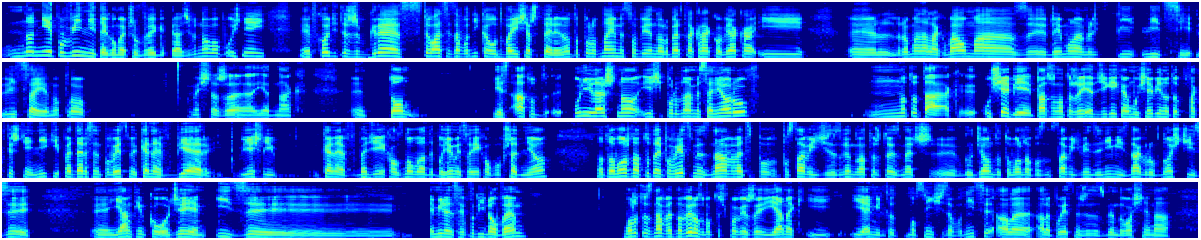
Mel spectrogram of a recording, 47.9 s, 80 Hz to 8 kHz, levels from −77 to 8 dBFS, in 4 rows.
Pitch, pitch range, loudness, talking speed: 150 Hz, 135-165 Hz, -32 LUFS, 165 wpm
